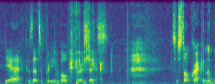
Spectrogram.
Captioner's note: laughs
